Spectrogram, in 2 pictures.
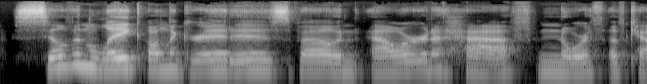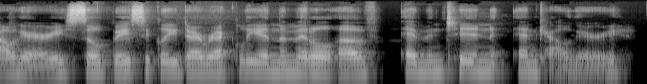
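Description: Delivered in an ordinary speaking voice with a Canadian accent, the speech moves at a moderate pace with hardly any pauses and fairly even intonation. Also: woman, medium pitch for a woman. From Alberta, Canada. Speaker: race organizer. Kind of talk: casual chat.

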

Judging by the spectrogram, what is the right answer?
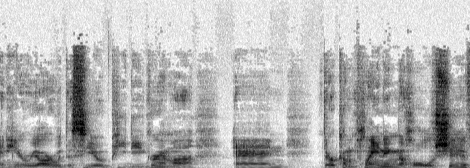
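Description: A plain, everyday voice with an American accent, ordinary pitch variation and a fairly quick pace. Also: man. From New Jersey. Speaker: firefighter and paramedic. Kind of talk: casual chat.

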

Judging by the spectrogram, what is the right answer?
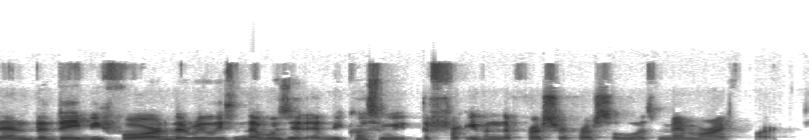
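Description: A woman with a Georgian accent at a very fast pace. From Georgia (country). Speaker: pianist and composer. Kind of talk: casual interview. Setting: video call.

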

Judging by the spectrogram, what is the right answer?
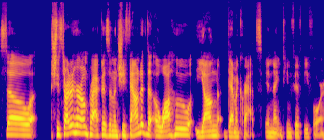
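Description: A man with an American accent has an unremarkable speaking voice, pitched fairly high, with lively intonation at a moderate pace. The recording is very clean, with a silent background. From Colorado. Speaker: podcast host. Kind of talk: reading aloud; casual chat.

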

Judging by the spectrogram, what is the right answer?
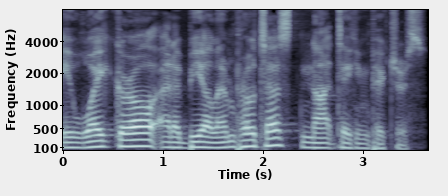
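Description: The recording is very clean, with a silent background. A man speaks at a fairly low pitch. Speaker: comedian. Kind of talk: casual chat. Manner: monotone; quiet.

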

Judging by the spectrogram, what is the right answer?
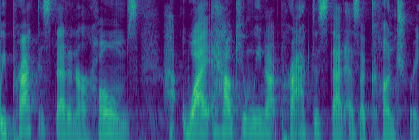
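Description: A woman with a Mississippi accent speaks with lively intonation. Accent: Southern US (Mississippi). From US South, Mississippi Gulf Coast (Pascagoula). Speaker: podcast co-host. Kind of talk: casual chat.

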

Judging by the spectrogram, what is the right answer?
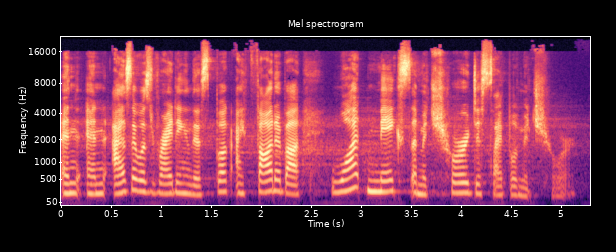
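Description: Speaking with an American accent, a woman has a medium pitch. She keeps a moderate pace. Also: ordinary pitch variation. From Philadelphia. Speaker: preacher and doctor. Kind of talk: sermon.

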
